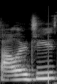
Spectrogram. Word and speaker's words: allergy: So allergy is noun form. Not only it has the A sound, the butterfly A sound for the first syllable, but also the primary stress is upon the first syllable as well.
